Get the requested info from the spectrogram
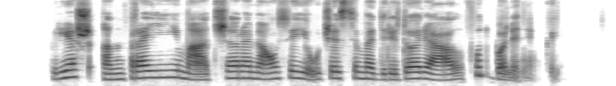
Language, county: Lithuanian, Panevėžys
